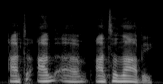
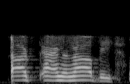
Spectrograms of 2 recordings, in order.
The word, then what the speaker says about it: Anunoby: You say his name for me, the wing on Toronto, A-N-O-N-B-O-Y. – Anunoby. – Anunoby.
